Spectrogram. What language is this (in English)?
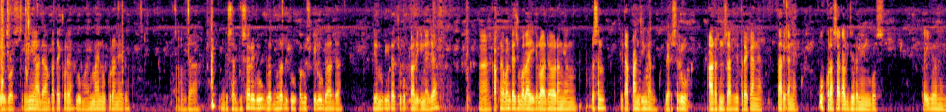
Indonesian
